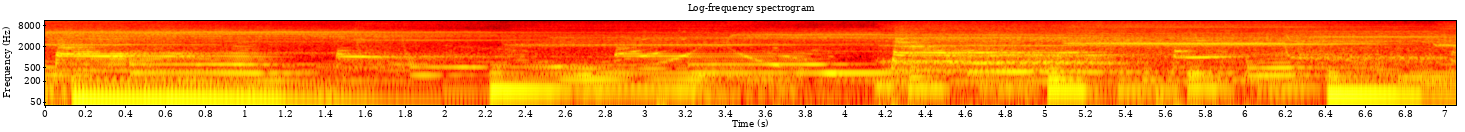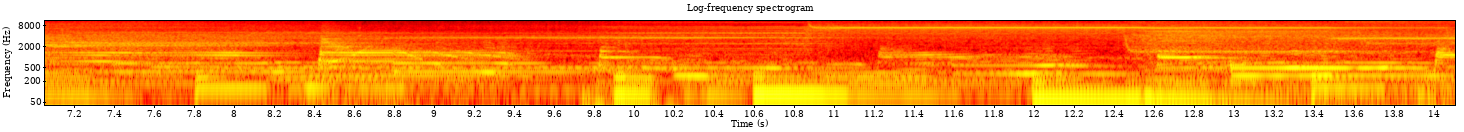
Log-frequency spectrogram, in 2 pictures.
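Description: Experimental electronic synthesizer music: layered held synth tones with a buzzy edge change abruptly every second or two over deep bass notes, with a few quick clusters of gliding pitches.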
